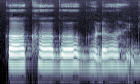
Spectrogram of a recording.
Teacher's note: जो का वर्ग होता है, का ख ग घ ये उसमें हा भी आता है, इसे हम बोलते हैं कंठय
